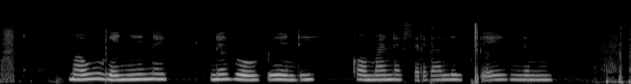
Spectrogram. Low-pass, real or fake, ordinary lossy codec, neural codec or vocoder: 7.2 kHz; fake; none; codec, 16 kHz, 4 kbps, FreqCodec, larger model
